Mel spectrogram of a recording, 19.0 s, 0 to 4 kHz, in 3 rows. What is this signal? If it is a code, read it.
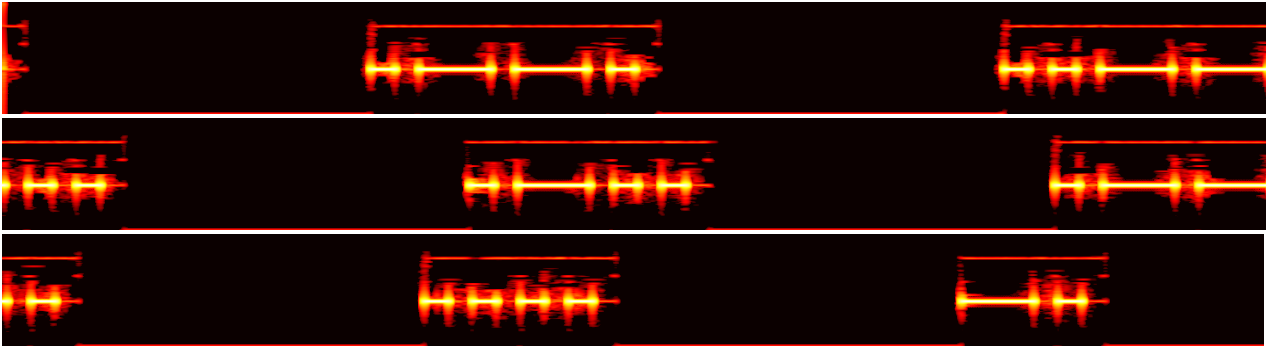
Morse code, heard as a keyed tone, about 10 wpm, 800 Hz. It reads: P ? L P H N
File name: ct2idw / exerc9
